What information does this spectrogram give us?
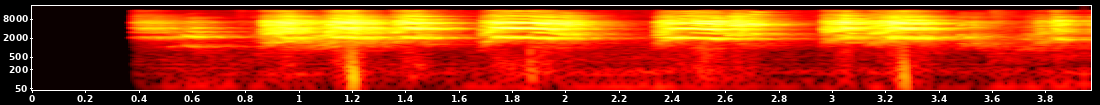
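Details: Tame pair of juvenile red-fronted conures giving harsh, broadband screeching squawks in rapid bursts of roughly half a second, four or five in a row with brief gaps.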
